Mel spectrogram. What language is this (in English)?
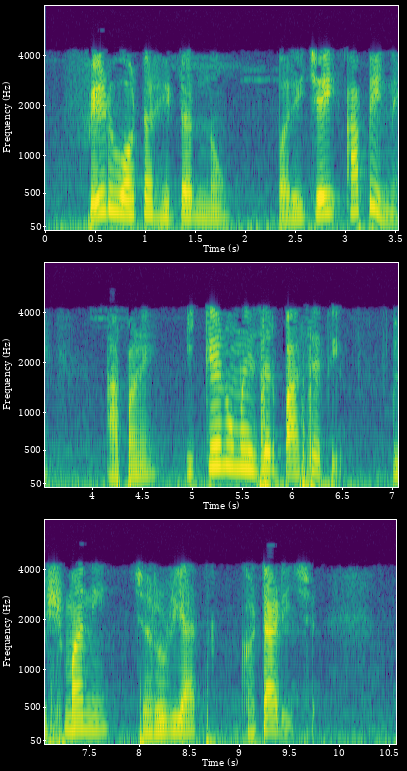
Gujarati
